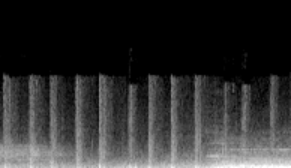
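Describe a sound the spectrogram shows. Armoured footsteps crunch quickly over rough ground.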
